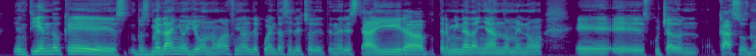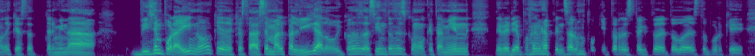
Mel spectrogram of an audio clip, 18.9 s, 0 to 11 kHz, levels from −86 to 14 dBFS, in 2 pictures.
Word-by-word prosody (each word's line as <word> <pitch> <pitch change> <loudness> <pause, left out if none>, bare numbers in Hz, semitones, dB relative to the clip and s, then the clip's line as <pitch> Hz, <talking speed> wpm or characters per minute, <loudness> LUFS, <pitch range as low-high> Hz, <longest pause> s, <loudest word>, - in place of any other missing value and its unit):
entiendo 155 +4 +2
que 145 -7 +4
es 110 +1 +1
pues 120 -2 -4
me 130 0 +6
daño 155 +2 +5
yo, 140 +1 -1
¿no?, 130 +1 -5
a 150 - -4
final 135 0 -7
de 140 - -4
cuentas 135 -1 -4
el 120 -1 -7
hecho 120 +2 -5
de 115 -3 -8
tener 115 +3 -8
esta 115 -2 +6
ira 135 -1 +4 0.2
termina 135 +2 0
dañándome, 125 0 0
¿no?, 125 +3 -6 0.4
he 115 -1 0
he 120 0 +1
he - - -2
escuchado 125 +2 -1
en 115 -2 -13 0.2
casos, 125 -3 +3
¿no?, 110 +1 -10
de - - -8
que - - -6
hasta - - -6
termina 120 +2 -1 0.4
dicen 145 +9 +1
por 150 - +3
ahí, 135 +8 +4
¿no?, 165 +6 -4
que 125 -6 -1
que - - -8
hasta 110 0 +2
hace 135 +7 +5
mal 140 +1 0
para - - 0
el 120 - -3
hígado 115 -3 +1
y - - -15
cosas 150 +5 -5
así. 140 - +3
Entonces, 150 +1 -3
como 125 -3 -6
que - - -10
también 135 +5 -1 0.3
debería 120 +1 0
ponerme 150 +5 -4
a - - -2
pensar 135 0 -2
un 155 +2 -9
poquito 135 0 -9
respecto 130 0 -6
de 125 - -2
todo 135 -1 -4
esto, 125 - -9
porque 120 -6 -11
130 Hz, 195 wpm, -27 LUFS, 120-140 Hz, 0.4 s, me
